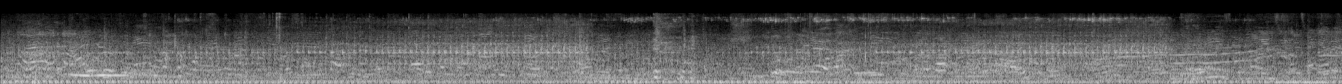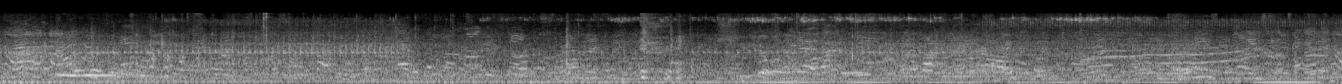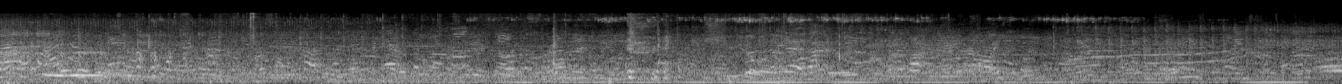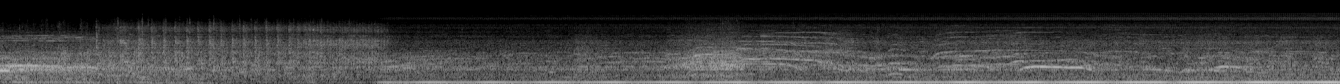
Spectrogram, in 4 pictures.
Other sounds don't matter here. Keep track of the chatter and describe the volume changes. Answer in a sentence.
The volume of the chatter goes down.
